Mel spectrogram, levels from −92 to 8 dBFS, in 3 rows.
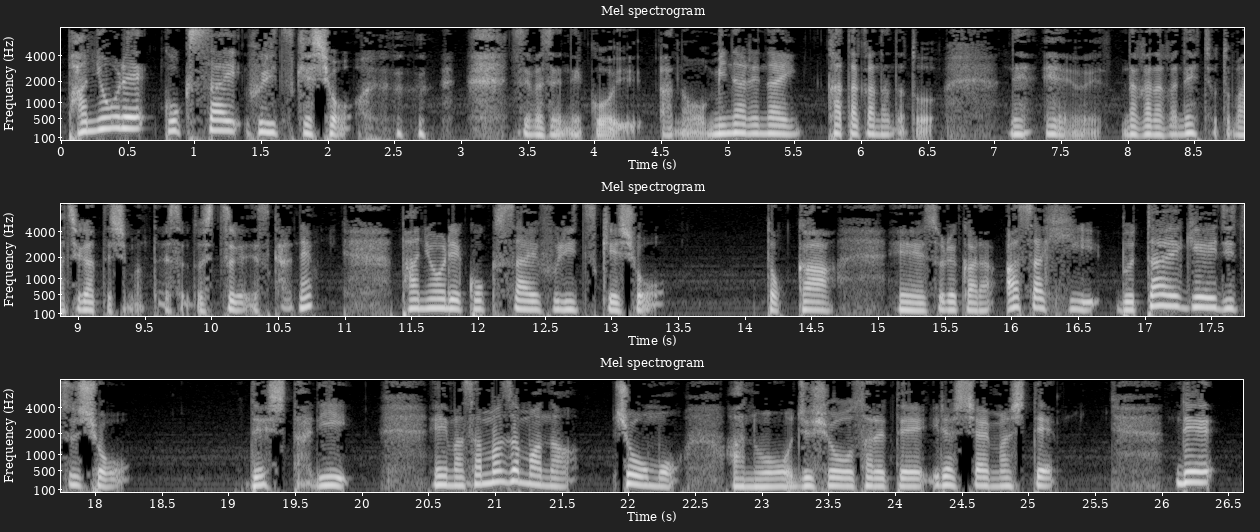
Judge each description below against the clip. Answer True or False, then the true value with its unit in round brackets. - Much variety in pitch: False (3.3 semitones)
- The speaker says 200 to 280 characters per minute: True (265 characters per minute)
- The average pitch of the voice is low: False (170 Hz)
